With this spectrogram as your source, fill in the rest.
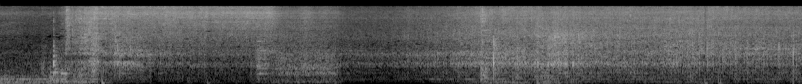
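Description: Potatoes with their skins on and pumpkin fry for a curry in a hot wok. A loud, steady sizzle swells and fades, and stirring scrapes and clatters run through it.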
